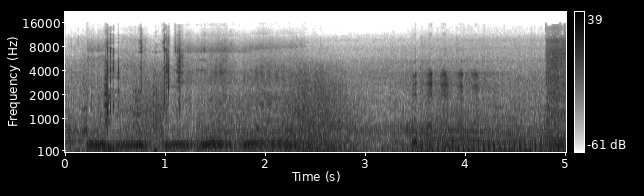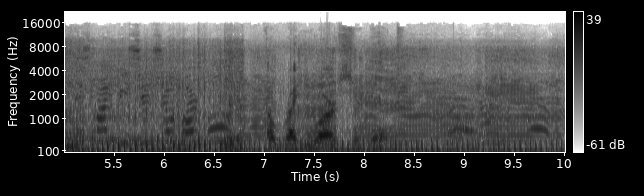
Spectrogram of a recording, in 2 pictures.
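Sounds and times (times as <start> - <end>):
dirt bike engine revving: 0.0 - 10.0.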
